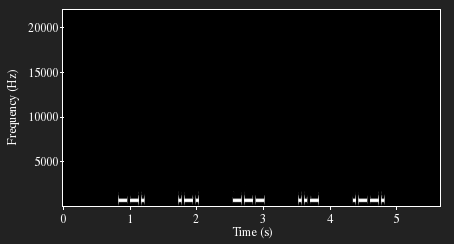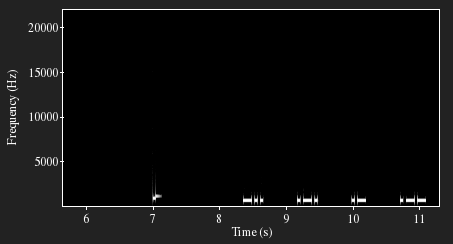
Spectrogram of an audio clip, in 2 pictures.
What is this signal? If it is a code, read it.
Morse code, heard as a keyed tone, about 28 wpm, spaced as for 13 wpm, 700 Hz. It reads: GROUP DRAW
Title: 4x Character Spacing - Top 300 Words - 28wpm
